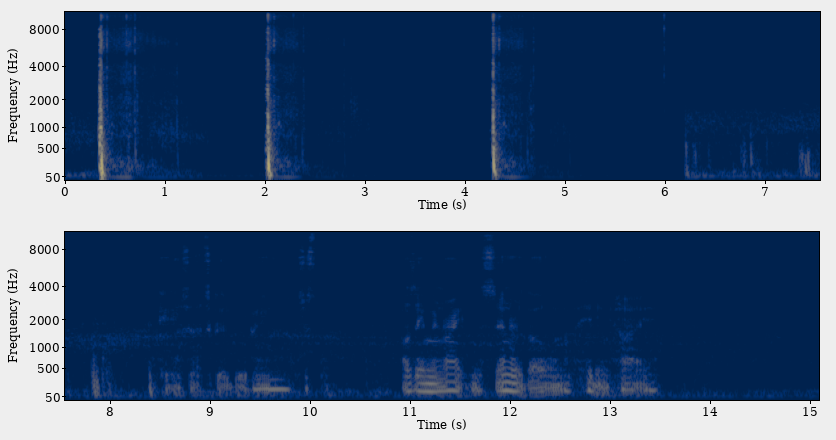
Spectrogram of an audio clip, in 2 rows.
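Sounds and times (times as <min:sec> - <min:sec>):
rifle gunshots: 0:00.3 - 0:01.2, 0:02.0 - 0:02.9, 0:04.3 - 0:05.0.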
